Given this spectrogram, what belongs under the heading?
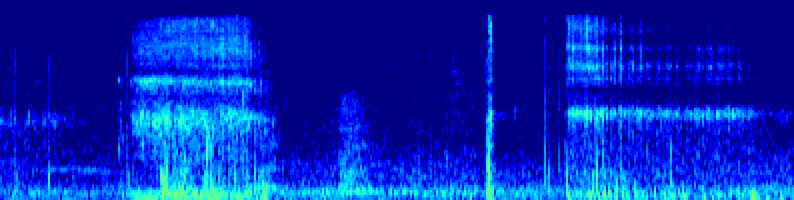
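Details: Patient with a tracheostomy: two harsh, rattling, snore-like breaths with a wet gurgle as secretions clog the tube and need suctioning.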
